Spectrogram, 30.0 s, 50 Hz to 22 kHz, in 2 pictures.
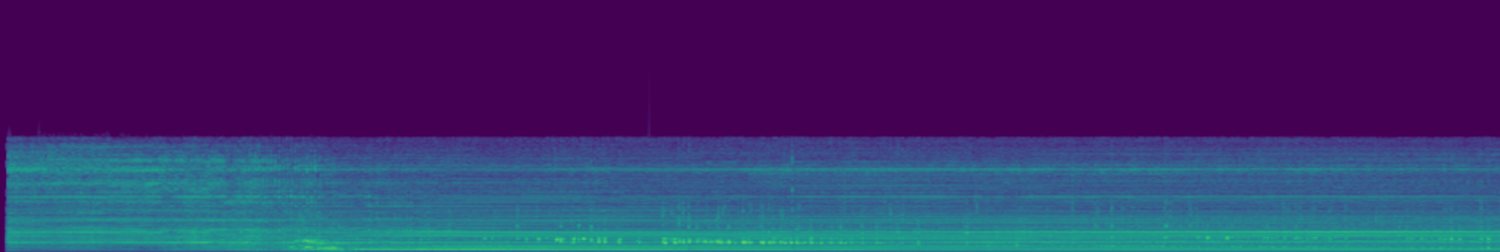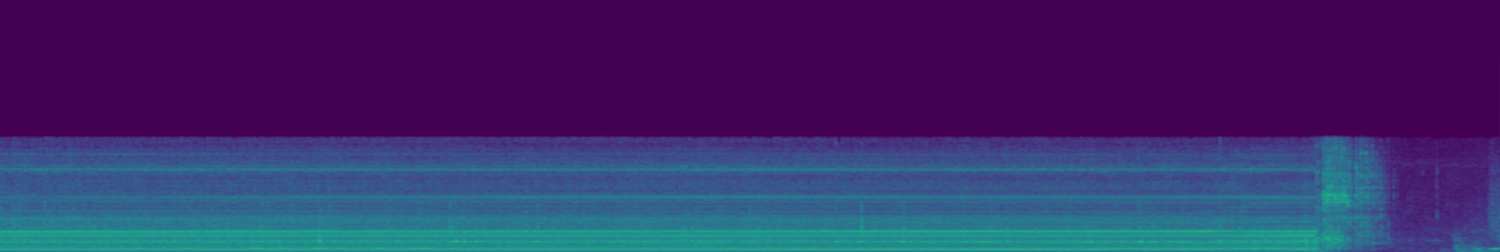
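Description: Sunbeam EM6910 espresso machine's vibratory pump humming steadily while an espresso shot pours through a single spout. The pitch dips briefly about three seconds in, and the pump cuts off suddenly near the end.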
